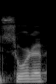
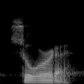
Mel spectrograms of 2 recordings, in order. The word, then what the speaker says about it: sort of: of an sort of remember the T in sort of is pronounced with a fast D sort of sort of sort of don't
